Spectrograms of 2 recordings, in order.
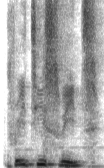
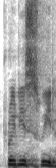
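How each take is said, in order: First: Savoring slowly. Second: Said in the usual way. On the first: Shown as a demonstration. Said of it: "Pretty sweet, huh?".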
